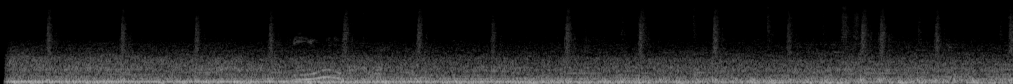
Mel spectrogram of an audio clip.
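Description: Steady low hum and rushing noise on a cruise ship's open deck while the ship is under way, with faint voices and brief clicks over it.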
